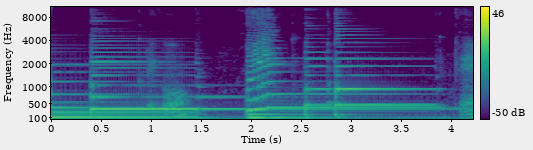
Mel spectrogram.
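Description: Bedell acoustic guitar with a capo, fingerpicked: single melody notes ring over a held bass note, then a new chord is plucked about two seconds in and a couple more notes are added, all left to ring and fade away.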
